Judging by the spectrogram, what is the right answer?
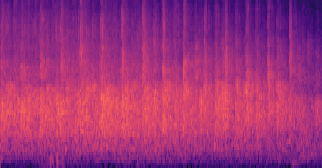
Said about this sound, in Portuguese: Eu não ganho palmas aqui?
